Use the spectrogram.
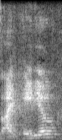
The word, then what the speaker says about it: iPadio: The one that I want to show real quick was, it's actually, the correct pronunciation is iPadio, but I like the name iPadio, sounds a little bit better for me.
